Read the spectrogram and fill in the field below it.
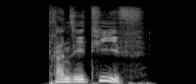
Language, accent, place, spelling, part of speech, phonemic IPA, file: German, Germany, Berlin, transitiv, adjective, /ˈtʁanziˌtiːf/, De-transitiv.ogg
- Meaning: transitive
